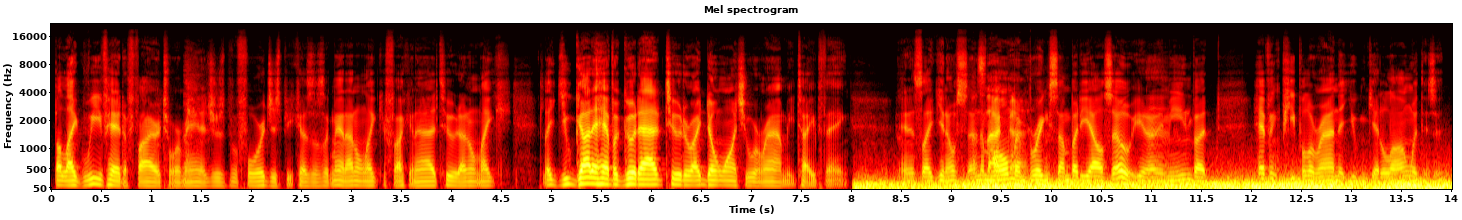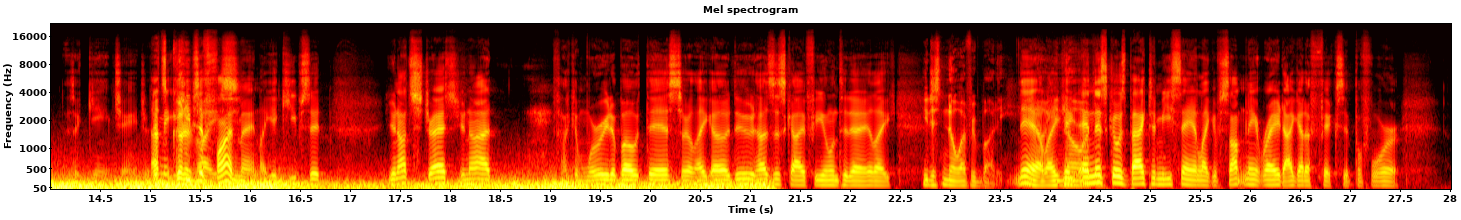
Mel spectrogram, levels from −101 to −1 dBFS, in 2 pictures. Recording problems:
wind noise on the microphone; occasional gusts; from 8 to 21 s; 10 dB below the speech

